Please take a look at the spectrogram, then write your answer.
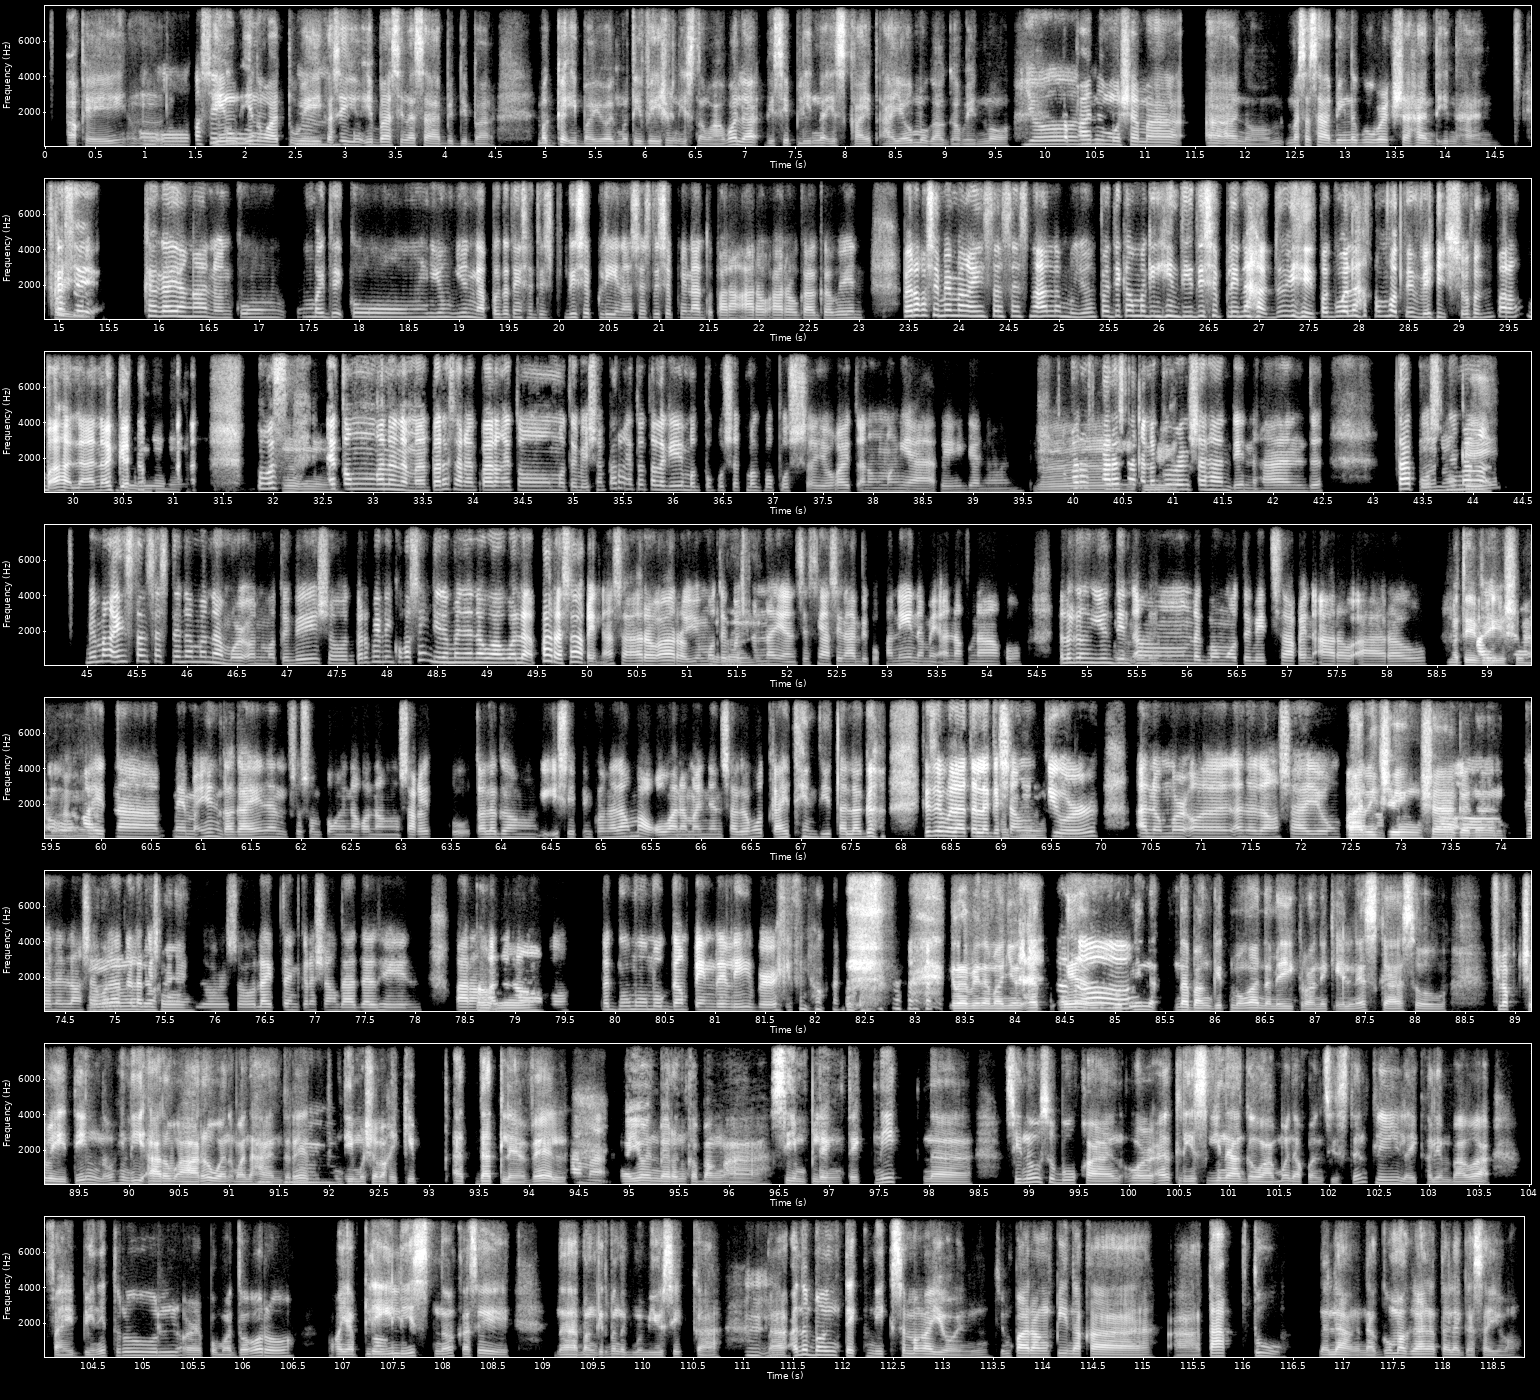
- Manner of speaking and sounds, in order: tapping; in English: "hand-in-hand, for you?"; laughing while speaking: "disiplinado, eh, 'pag wala kang motivation, parang, Bahala na, ganon"; laugh; in English: "hand-in-hand"; in English: "more on motivation"; laughing while speaking: "hindi talaga"; laugh; laughing while speaking: "Kasi naman"; laugh; in English: "chronic illness"
- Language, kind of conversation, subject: Filipino, podcast, Paano mo pinananatili ang motibasyon araw-araw kahit minsan tinatamad ka?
